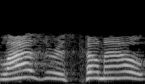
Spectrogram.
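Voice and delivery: powerful, authoritative yell. Retelling the raising of Lazarus, acting out Jesus's loud shout. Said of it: "Jesus shouts in a loud voice. He yells".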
